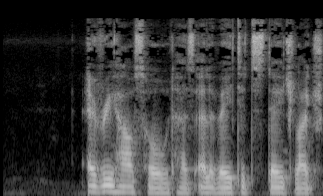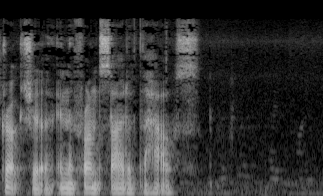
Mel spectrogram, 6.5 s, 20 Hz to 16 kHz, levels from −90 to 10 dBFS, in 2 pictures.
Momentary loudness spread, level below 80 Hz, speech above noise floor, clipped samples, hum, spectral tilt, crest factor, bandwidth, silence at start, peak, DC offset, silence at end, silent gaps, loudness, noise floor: 9 LU; -38 dBFS; 44 dB; under 0.1%; none; -3 dB/octave; 20 dB; 11.5 kHz; 0.85 s; 0 dBFS; under 0.1%; 1.25 s; none; -18 LUFS; -63 dBFS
